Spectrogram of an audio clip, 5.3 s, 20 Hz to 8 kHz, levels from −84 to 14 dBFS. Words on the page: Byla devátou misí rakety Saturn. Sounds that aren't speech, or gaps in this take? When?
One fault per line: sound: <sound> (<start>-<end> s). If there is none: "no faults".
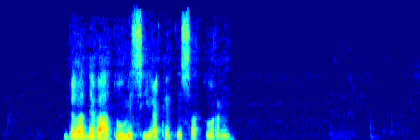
no faults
